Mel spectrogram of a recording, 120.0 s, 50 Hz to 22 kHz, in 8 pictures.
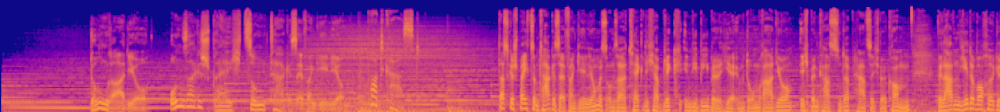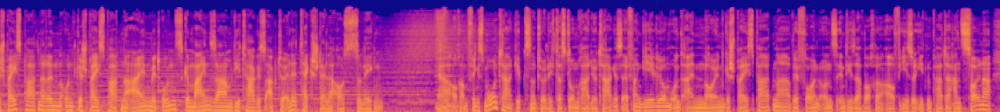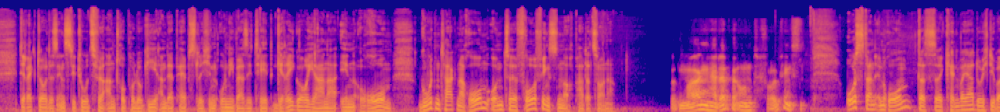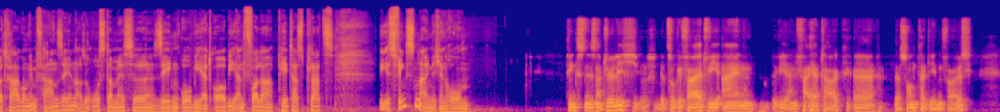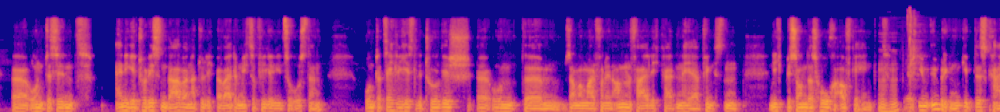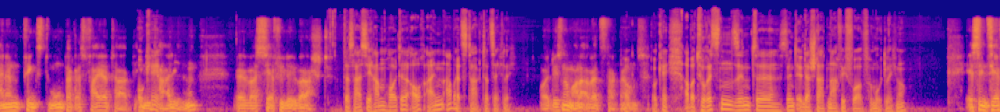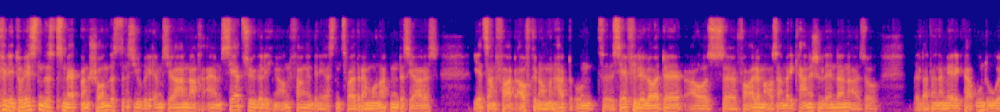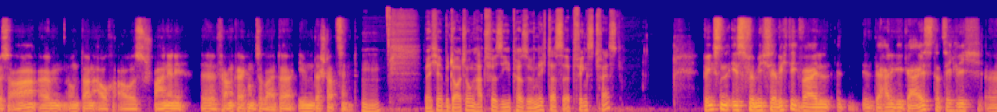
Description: Joh 15,26 - 16,3.12-15 - Gespräch mit Pater Hans Zollner SJ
